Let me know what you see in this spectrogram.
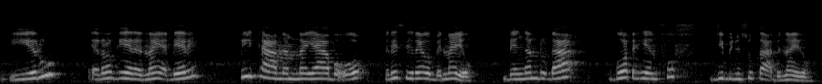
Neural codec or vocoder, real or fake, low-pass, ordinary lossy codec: vocoder, 22.05 kHz, 80 mel bands, HiFi-GAN; fake; 7.2 kHz; none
